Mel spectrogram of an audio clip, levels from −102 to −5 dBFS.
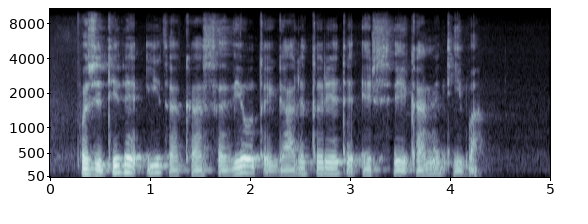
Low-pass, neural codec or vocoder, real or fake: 9.9 kHz; vocoder, 44.1 kHz, 128 mel bands, Pupu-Vocoder; fake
